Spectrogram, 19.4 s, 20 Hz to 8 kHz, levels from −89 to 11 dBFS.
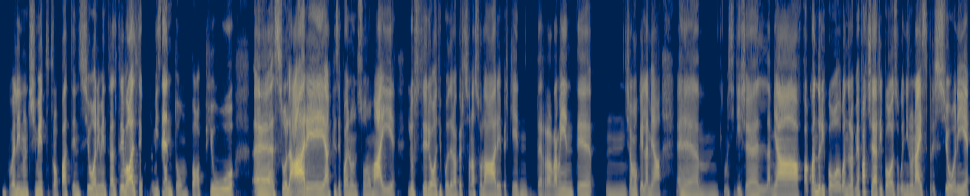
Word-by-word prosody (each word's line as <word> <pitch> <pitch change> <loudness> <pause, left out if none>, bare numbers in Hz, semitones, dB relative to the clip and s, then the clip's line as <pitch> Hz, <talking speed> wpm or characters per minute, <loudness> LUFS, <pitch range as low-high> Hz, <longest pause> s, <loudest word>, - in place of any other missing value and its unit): quelli 180 0 -1
non 185 0 -3
ci 175 +4 -3
metto 190 -1 0
troppa 175 +1 -2
attenzione. 170 +2 -3
Mentre 170 +2 -5
altre 175 +6 -2
volte 205 -2 +6 0.2
mi 180 - -8
sento 190 -1 +1
un 175 -1 -13
po' 175 +1 -7
più, 185 -2 -2 0.4
ehm, 185 -2 +3
solare, 185 0 +6
anche 180 +3 0
se 175 - -10
poi 190 0 -4
non 170 -1 -7
sono 175 +1 -10
mai 175 -3 +4 0.2
lo 185 0 -6
stereotipo 180 +1 -3
della 170 0 -4
persona 175 +1 -7
solare, 170 -2 +1
perché, 165 +1 -9
mhmm, 170 0 -13 0.2
raramente, 175 0 -2 0.2
mhmm 170 -1 -14
diciamo 185 +4 -6
che 175 -1 -5
la 165 - -1
mia, 160 -1 -2 0.3
ehm 165 -2 -6
come - - -19
si 190 -3 -16
dice, 160 -1 -5
la 155 0 -9
mia 170 +1 0 0.5
fa - - -1
quando 215 0 -1
ripo 180 -6 -4
quando 165 +1 -5
la 175 - -3
mia 180 +1 -4
faccia 225 -2 0
è - - +6
a - - +3
riposo, 170 -1 -4
quindi 170 -2 -10
non 165 +2 -7
ha 190 - +8
espressioni, 170 -2 -2
175 Hz, 170 wpm, -22 LUFS, 165-185 Hz, 0.5 s, ha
